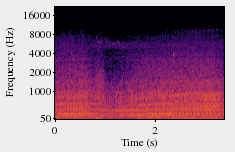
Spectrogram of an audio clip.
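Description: A car in a shooter video game drives along continuously with a steady engine drone and mild revving, close and loud throughout, with no talk.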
